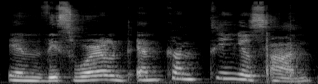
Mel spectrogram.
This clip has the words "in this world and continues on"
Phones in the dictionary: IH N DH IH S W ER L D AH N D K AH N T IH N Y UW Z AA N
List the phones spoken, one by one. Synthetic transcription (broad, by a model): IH N DH IH S W ER L D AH N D K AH N T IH N Y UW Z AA N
